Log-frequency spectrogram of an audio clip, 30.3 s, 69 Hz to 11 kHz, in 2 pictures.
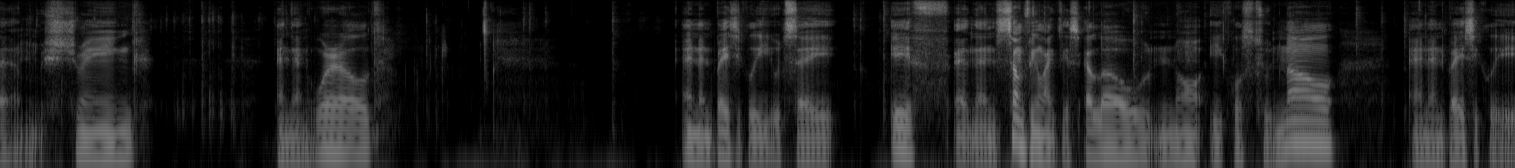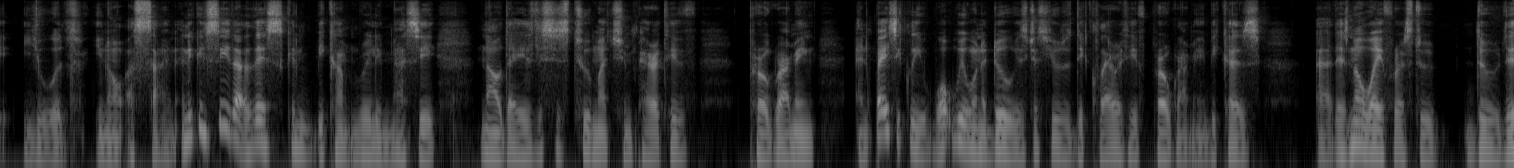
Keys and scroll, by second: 9.5 Return.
